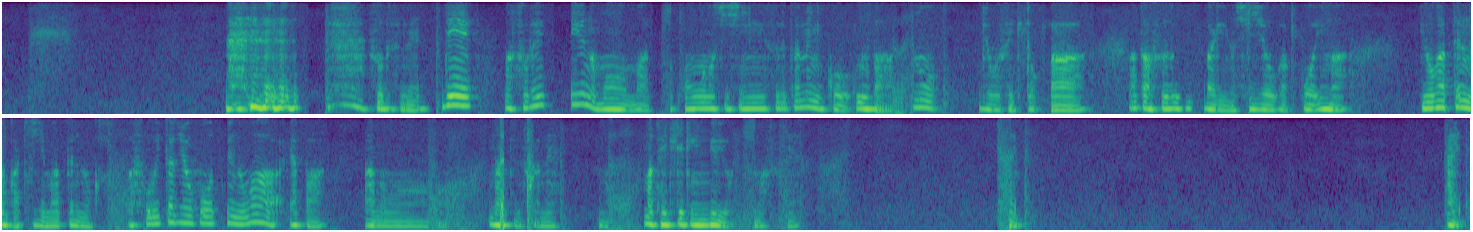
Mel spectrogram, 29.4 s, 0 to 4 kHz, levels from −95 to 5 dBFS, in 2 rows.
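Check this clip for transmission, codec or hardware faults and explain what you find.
The clip shows repeated voice-detector faults across the whole call. Nothing is heard above 4 kHz, which fits a narrowband G.711 path. The room noise sits about 35 dB below the speech.

Comfort noise in place of the background runs from 0 to 3.26 s. About 2.45 s of the real background is swapped for smoother synthetic noise of a different tone or level. This is likely discontinuous transmission. The sender stops during silence, and the receiver synthesises shaped noise instead.

The onset is clipped by the voice detector at 3.22 to 3.26 s. About 40 ms of the first sound is missing. The speech starts abruptly, without its soft lead-in. The detector was likely slow to notice the returning sound, so comfort noise filled the gap.

The sound is chopped by the voice detector over three stretches: 4.76 to 6.83 s, 8.51 to 16.13 s, and 17.51 to 29.37 s. 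In these stretches, 0.69 s, 2.34 s and 8.59 s are replaced. Parts of the speech give way to comfort noise, leaving holes in the sound. The detector likely toggled transmission repeatedly.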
